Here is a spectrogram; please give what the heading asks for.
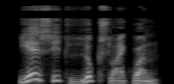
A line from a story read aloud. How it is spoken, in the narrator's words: snapped Daphne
